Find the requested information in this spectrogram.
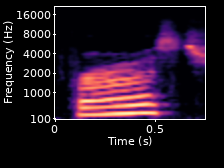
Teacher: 여기서는 하고 멈추는 스톱 t 발음으로 합니다 어떻게 되냐면요 first 하고 혀 위치만이 t 위치에 딱 붙여서 끝나는 거예요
